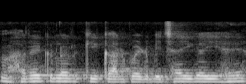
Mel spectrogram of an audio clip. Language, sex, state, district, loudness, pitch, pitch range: Hindi, male, Bihar, Purnia, -14 LUFS, 135 Hz, 125-140 Hz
